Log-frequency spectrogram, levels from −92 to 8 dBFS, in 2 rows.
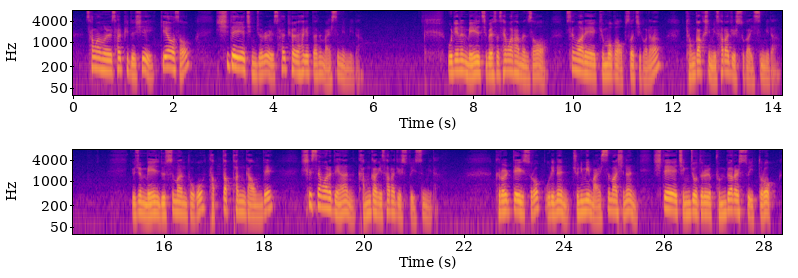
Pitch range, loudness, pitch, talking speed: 110-145 Hz, -20 LUFS, 125 Hz, 275 characters per minute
